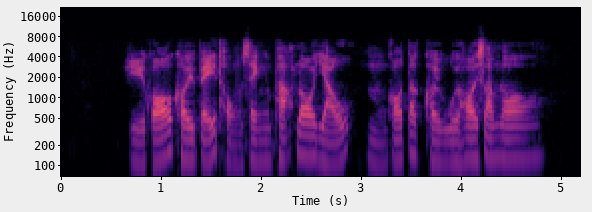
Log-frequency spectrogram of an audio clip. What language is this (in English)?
Cantonese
